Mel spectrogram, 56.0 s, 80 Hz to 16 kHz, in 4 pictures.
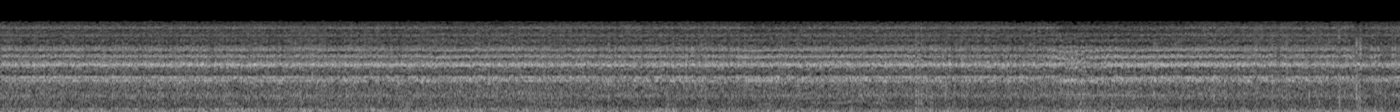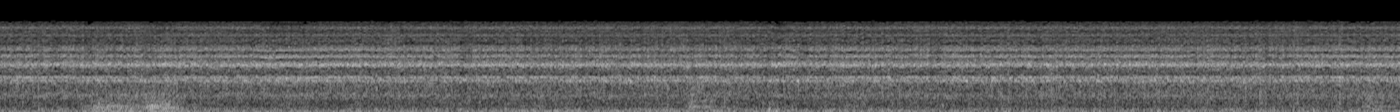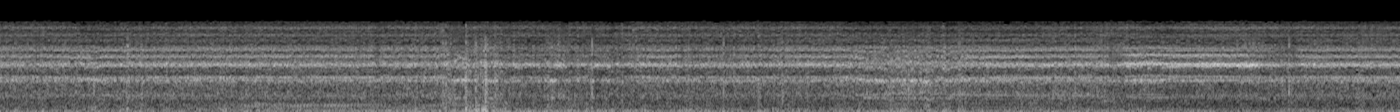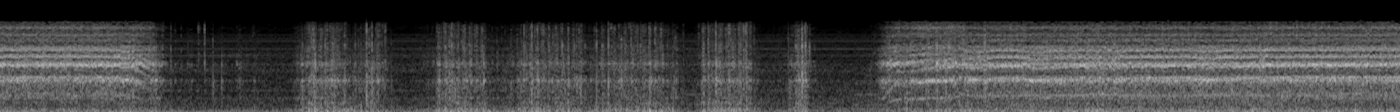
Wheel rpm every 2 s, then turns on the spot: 160, 160, 160, 160, 160, 160, 160, 160, 160, 160, 160, 160, 160, 160, 160, 160, 160, 160, 160, 160, 160, 120, 10, 20, 20, 70, 160, 160.
44-50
